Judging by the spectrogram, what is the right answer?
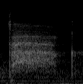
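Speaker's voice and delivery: under-the-breath swear; whispered curse. Real, not acted. Trader watching the price dump, whispered curse. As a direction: hiss it to yourself.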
